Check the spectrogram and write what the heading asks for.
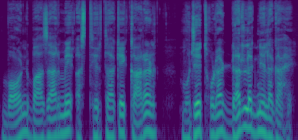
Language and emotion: Hindi, fearful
